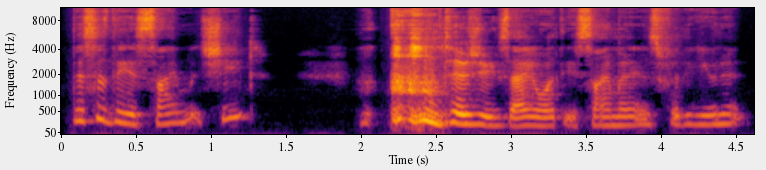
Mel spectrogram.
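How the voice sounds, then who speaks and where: Woman instructor, voice going hoarse, super gravelly and breathy, chatty walkthrough w lots of ums. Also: mid-range voice, a little mellow. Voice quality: gravelly, husky. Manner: casual, filler-heavy explaining. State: losing her voice. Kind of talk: recorded course walkthrough.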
